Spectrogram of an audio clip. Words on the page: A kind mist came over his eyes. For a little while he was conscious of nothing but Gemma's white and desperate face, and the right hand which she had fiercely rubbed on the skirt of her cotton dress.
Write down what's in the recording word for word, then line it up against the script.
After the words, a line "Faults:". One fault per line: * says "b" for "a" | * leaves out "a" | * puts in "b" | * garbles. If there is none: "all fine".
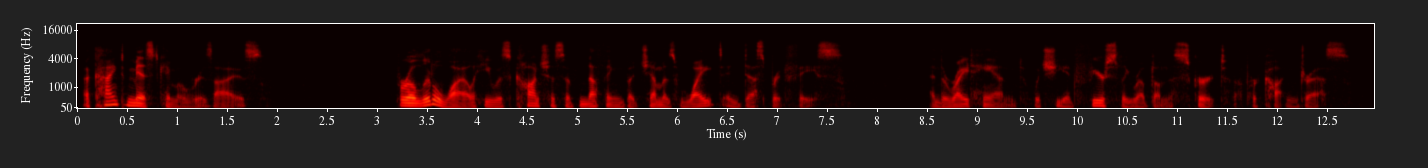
A kind mist came over his eyes. For a little while he was conscious of nothing but Gemma's white and desperate face, and the right hand which she had fiercely rubbed on the skirt of her cotton dress.
Faults:
all fine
